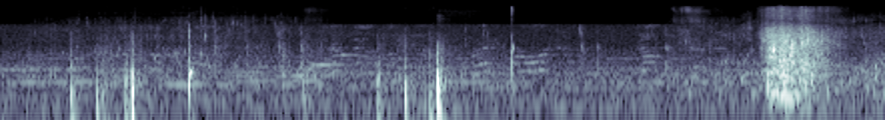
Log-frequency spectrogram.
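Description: Water placed in Minecraft makes a brief broadband splashing whoosh lasting about a second, heard after a run of scattered clicks and taps and with nobody speaking.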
